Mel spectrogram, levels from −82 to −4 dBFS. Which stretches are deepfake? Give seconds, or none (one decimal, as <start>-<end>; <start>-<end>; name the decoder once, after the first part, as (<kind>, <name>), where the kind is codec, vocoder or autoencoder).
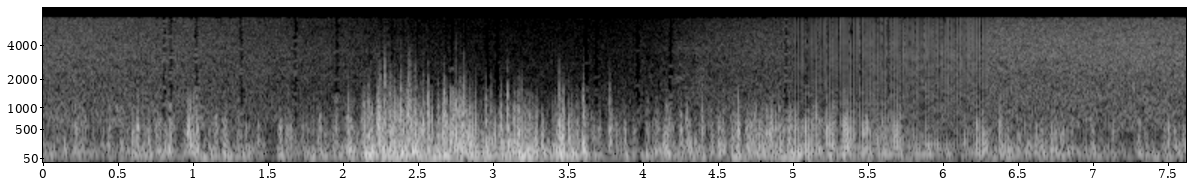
5.0-6.3 (vocoder, BigVGAN v2)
